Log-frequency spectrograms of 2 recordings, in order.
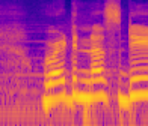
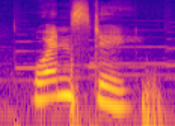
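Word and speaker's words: Wednesday: in English views college व्यवसाय में silent है वेडनेसडे नहीं बोलेंगे तो क्या बोलेंगे हम वेनसडे व्हेन से और यह भी मैंने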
